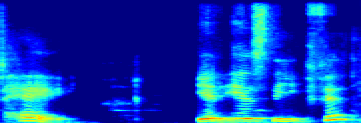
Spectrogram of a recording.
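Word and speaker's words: ה: The Hebrew letter assigned to this key is E, or silent H, Heh. It's pronounced Hey.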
